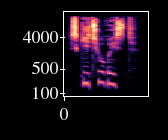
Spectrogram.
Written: skiturist

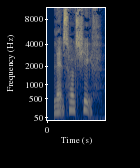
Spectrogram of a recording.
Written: landsholdschef

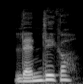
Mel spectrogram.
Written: landligger

